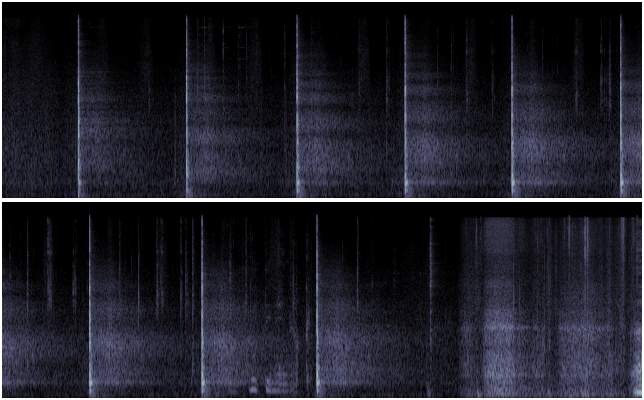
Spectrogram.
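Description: An axe hammering plastic felling wedges into the back cut of a back-leaning spruce: about ten sharp knocks, one every second and a half or so, each with a short ring, the last one lighter. The wedges are being driven to lift the tree against its lean toward the felling direction.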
